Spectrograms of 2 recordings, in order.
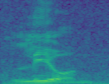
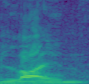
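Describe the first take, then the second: First: It sounds like the name of the French city. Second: It sounds like the word for the animal. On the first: The speaker calls it wrong. "the same way that I was referring to, like, I would refer to Olympique Lyonnais" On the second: The speaker calls it right. "it's actually lion, like the animal"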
